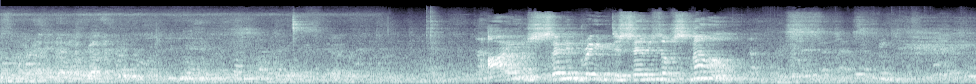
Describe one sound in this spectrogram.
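A man speaks through a microphone and loudspeakers.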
